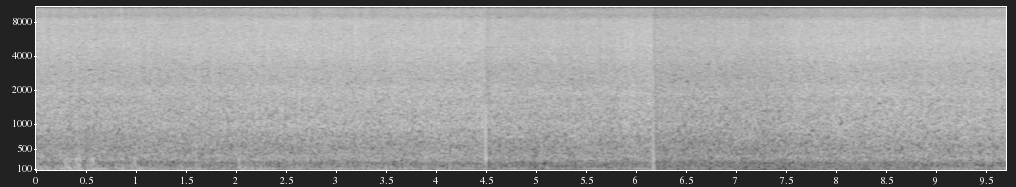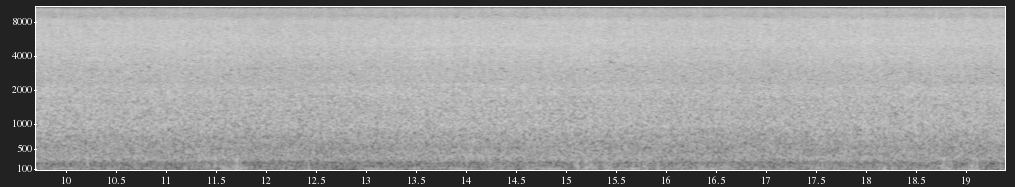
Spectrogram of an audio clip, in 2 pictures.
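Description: Heavy rain falling steadily, a constant even hiss, with a low fluttering rumble of wind on the microphone underneath.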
